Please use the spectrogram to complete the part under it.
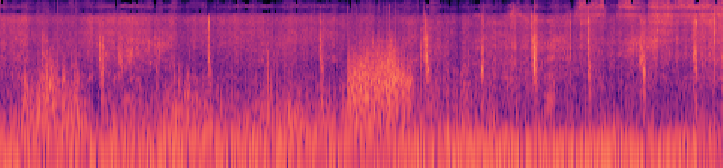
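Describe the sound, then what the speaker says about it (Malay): Heavy sea wind buffeting the microphone in constant loud rumbles, with footsteps and faint rustling underneath. "Angin dia kuat."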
